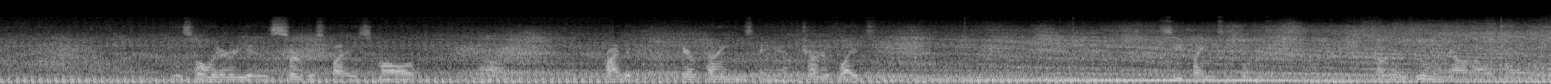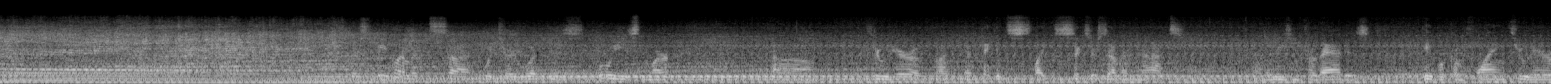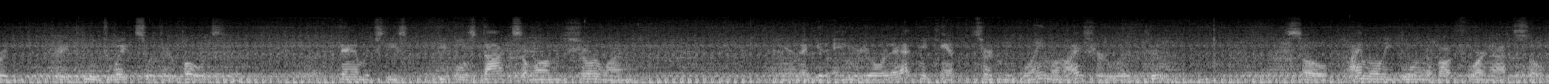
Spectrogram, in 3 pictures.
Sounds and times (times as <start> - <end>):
Propeller, airscrew: 0.0 - 46.5
Speech: 1.6 - 5.4, 6.0 - 9.2, 11.4 - 13.0, 13.6 - 15.3, 19.0 - 22.4, 23.2 - 27.4, 28.0 - 33.4, 34.4 - 37.5, 38.7 - 42.9, 43.8 - 46.5.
